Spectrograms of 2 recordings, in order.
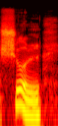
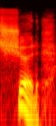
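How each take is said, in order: First: The L sound is pronounced at the end. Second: The L sound is left silent. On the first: The speaker calls it wrong. "It's not shul" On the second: The speaker calls it right. "we don't pronounce the L"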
